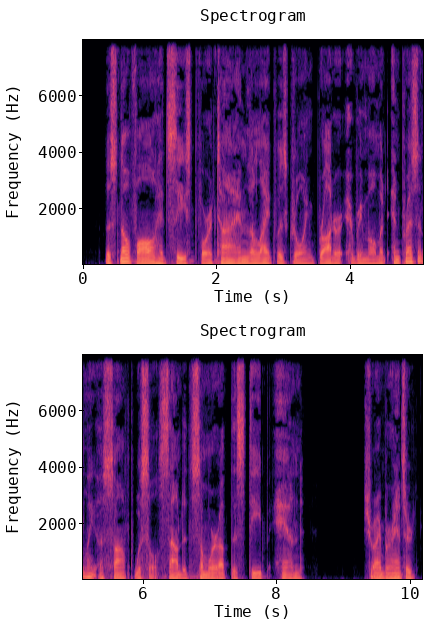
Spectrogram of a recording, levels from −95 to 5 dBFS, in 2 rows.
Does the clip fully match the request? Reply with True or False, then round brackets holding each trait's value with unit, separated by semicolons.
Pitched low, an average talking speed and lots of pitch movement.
False (80 Hz; 160 wpm; 3.4 semitones)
